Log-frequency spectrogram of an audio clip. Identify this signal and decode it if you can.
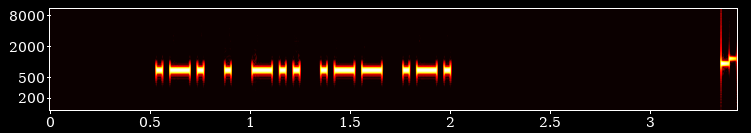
Morse code, heard as a keyed tone, about 36 wpm, 700 Hz. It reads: REDWR
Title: Code Groups - 5 Letters - 35wpm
